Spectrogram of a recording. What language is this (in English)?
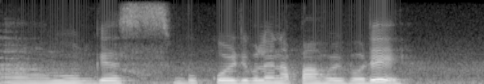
Assamese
